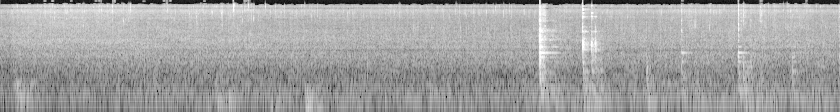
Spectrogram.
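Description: Sotanghon guisado with glass noodles and soy sauce sizzling in a pan, a constant close frying hiss broken by a few sharp clatters of stirring near the end.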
